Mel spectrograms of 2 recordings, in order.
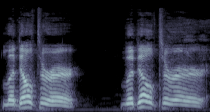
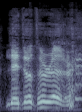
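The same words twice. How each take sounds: First: Half-hearted accusing cry, a bit louder; drawn-out playful shout; mock yell. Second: Loud, higher mock French accusation; hammed-up French accent shout. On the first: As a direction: call it out like a public accusation. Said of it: "I would just yell". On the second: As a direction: yell it with a put-on French accent. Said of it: "do it in a French accent".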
